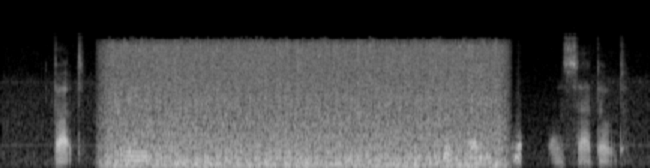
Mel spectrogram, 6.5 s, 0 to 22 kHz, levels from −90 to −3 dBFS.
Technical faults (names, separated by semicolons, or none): speech suppressed in double talk; echo leak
